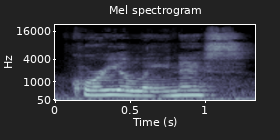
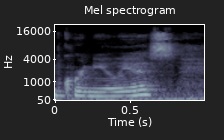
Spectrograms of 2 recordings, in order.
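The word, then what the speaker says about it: Coriolanus: young corilanus snow and if I see one more person pronounce his name Cornelius I'm literally going to throw something at them because that's not that's not how it's spelled and it's not how how it's pronounced so literally stop that's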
